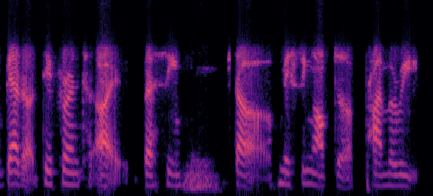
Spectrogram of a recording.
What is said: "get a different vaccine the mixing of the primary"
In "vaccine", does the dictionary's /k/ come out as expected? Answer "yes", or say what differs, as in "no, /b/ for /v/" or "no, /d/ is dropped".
no, /k/ is dropped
